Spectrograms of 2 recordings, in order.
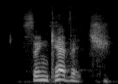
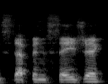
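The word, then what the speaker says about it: Šejić: Um, and then, uh, I can never pronounce his name. Um, Skevich. Nope. Nope. Stefan, he's a Croatian. Stefan Seek.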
